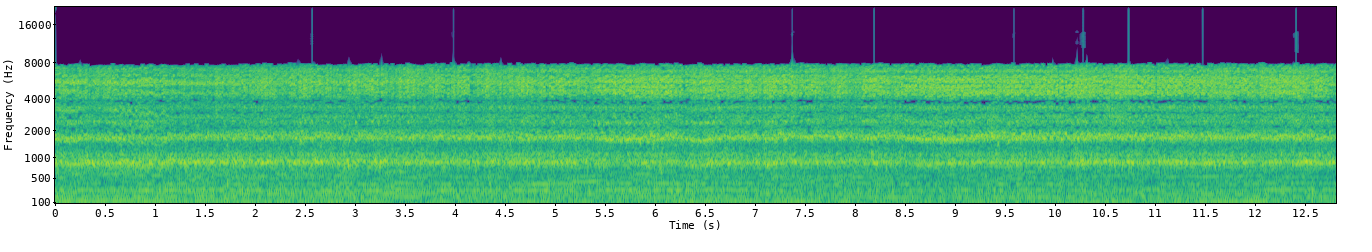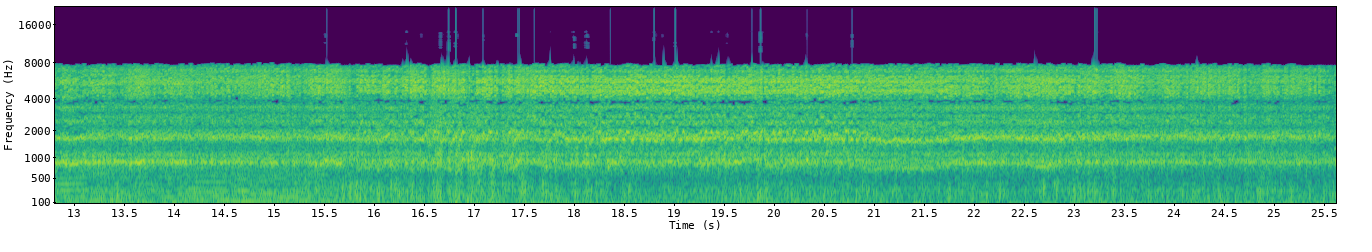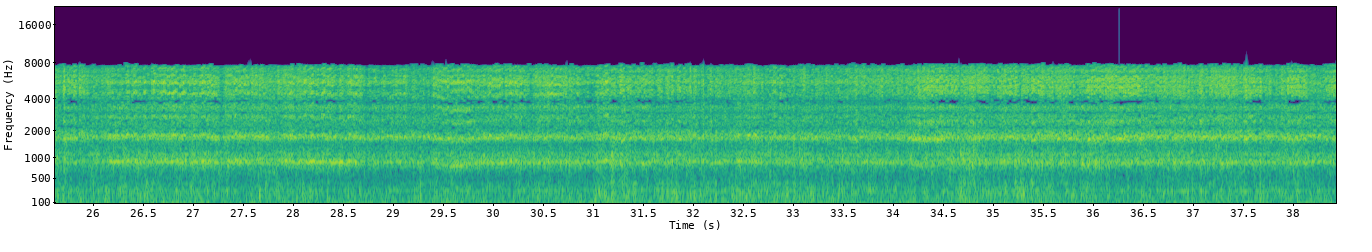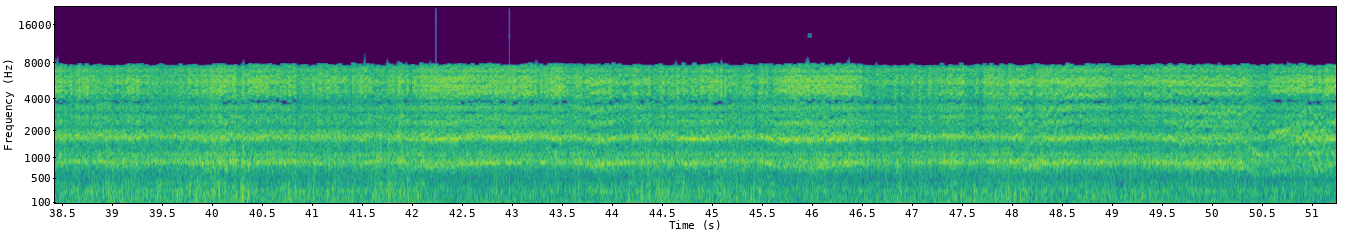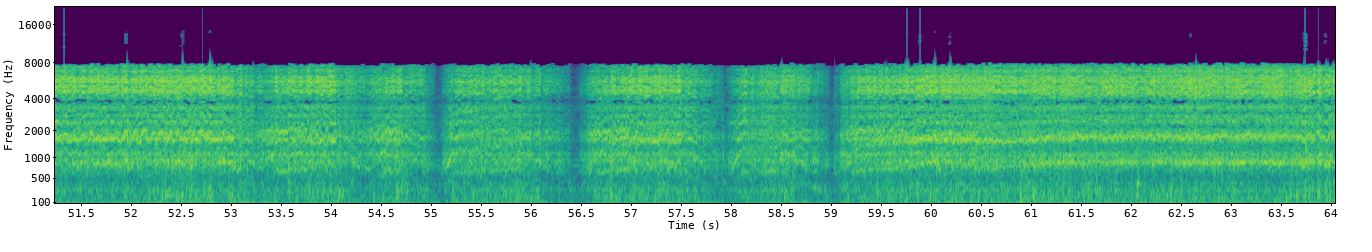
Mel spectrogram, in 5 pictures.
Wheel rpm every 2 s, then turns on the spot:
220, 230, 230, 230, 230, 230, 230, 230, 210, 200, 200, 230, 240, 230, 230, 230, 230, 230, 230, 230, 230, 230, 230, 220, 230, 170, 180, 110, 100, 90, 200, 230.
none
